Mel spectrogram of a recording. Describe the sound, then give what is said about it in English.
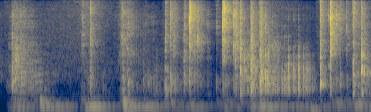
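Dice clatter and rattle, a quick irregular run of sharp clicks and knocks tumbling over a few seconds with no voices. “I love this dice sound.”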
